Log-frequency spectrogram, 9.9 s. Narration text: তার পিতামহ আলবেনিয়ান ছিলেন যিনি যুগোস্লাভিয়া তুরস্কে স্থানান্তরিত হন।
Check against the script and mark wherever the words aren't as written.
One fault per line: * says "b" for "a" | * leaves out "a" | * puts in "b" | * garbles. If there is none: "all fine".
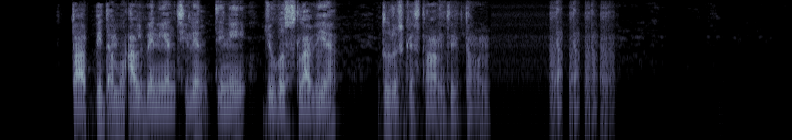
all fine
